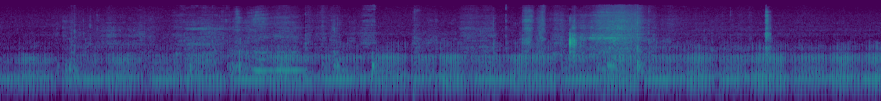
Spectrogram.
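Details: Small pet cat purring: a steady, low, rumbling purr runs evenly throughout, with soft rhythmic pulsing and a brief rustle or click partway through.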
